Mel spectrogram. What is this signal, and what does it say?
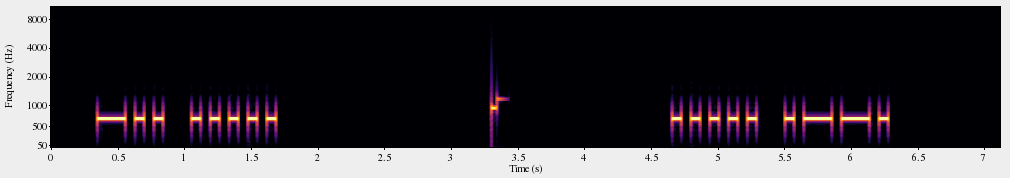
Morse code, heard as a keyed tone, about 17 wpm, 700 Hz. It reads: D 5 5 P
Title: Single-Letter Single-Number 17wpm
